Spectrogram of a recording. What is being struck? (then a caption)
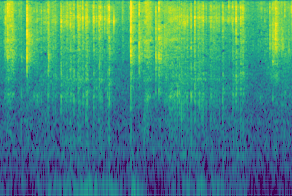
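Solid bar of soap cut with a blade. A box-cutter blade shaves a solid green bar of soap in repeated strokes. The result is a quiet, dry, crisp scraping and crackling, bright and hissy, with sharp little ticks scattered irregularly through it over a faint low hum.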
